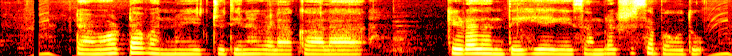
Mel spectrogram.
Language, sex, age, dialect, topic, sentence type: Kannada, female, 18-24, Mysore Kannada, agriculture, question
